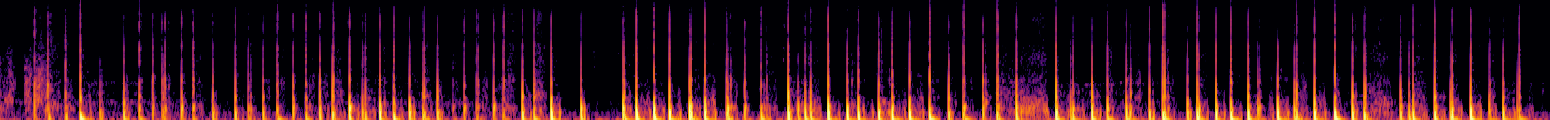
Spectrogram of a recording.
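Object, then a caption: Padded synthetic leather bicycle saddle. A black padded bicycle saddle with a synthetic leather cover and red trim, a padded top over a plastic shell, is held in one hand and tapped and scratched on the cover with fingertips and nails. A rapid, steady run of soft, dull taps fills the clip, each one short and low-heavy with almost no ring, mixed with faint scratchy rustle between hits.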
